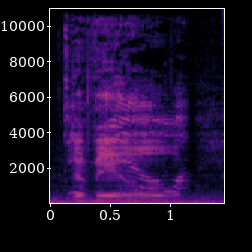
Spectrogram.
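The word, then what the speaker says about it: De Vil: funny when he's like, this car is named Devil, and then he's like, it's pronounced Deville.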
